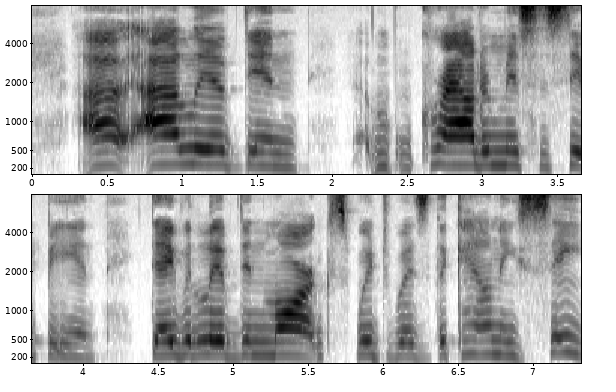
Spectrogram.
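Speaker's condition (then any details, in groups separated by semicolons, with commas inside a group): Cerebral palsy; present from birth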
